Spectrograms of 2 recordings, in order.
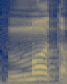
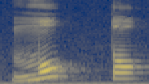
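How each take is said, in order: First: Said in the usual way. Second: "موطو" in two separated beats, mo, to; split into syllables. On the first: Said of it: "لي سيلاب اللي كيتكونوا منهم". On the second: Shown as a demonstration. Teacher sounding out the second picture for children, "موطو" syllable by syllable. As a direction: break "موطو" apart, syllable by syllable. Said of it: "غادي نشوفو لي سيلاب اللي كيتكونوا منهم".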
